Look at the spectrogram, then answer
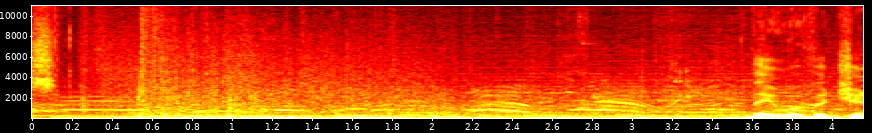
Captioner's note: shouting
